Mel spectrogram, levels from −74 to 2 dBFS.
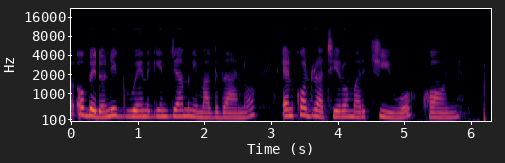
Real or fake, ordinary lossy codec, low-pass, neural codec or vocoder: real; none; 10.8 kHz; none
